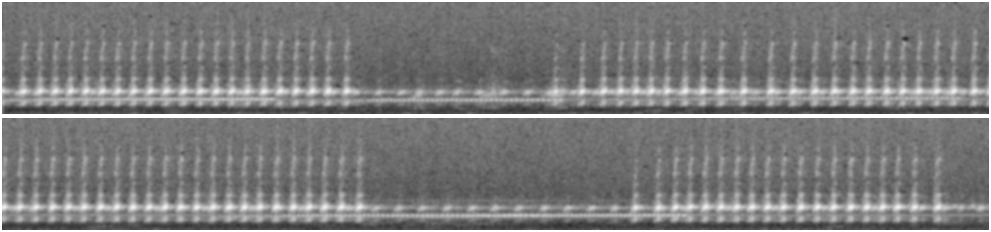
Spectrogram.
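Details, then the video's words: Mid-April night at a pond in north-east Italy, tree frogs calling in long runs of fast, rattling pulsed notes broken by brief gaps, while mole crickets keep up a continuous even trill beneath. "relaxing singing tree frogs in pond and trilling mole crickets by night"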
